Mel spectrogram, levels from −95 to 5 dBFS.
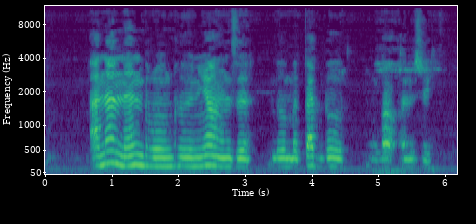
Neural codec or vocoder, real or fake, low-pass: vocoder, 44.1 kHz, 128 mel bands, Pupu-Vocoder; fake; 10.8 kHz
